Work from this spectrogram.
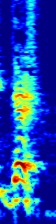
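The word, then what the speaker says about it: guest: इसी प्रकार यहां देखिए जी यू एस टी, गेस्ट, गेस्ट, यहां पर भी यू क्या है, साइलेंट लेटर है, इसका हम यहाँ पर प्रोनाउंसेशन नहीं कर रहे हैं।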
